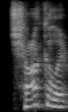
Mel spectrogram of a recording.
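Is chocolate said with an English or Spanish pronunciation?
English. It is said with an English pronunciation. The speaker calls it wrong. "you are all saying chocolate wrong"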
